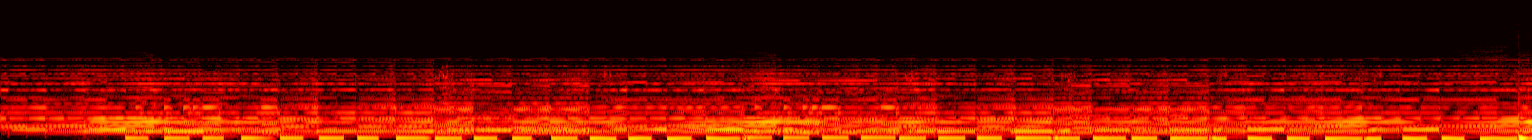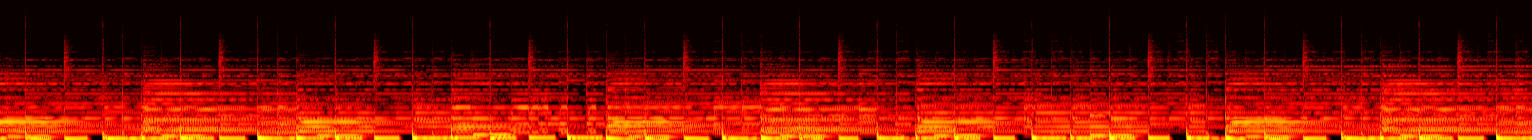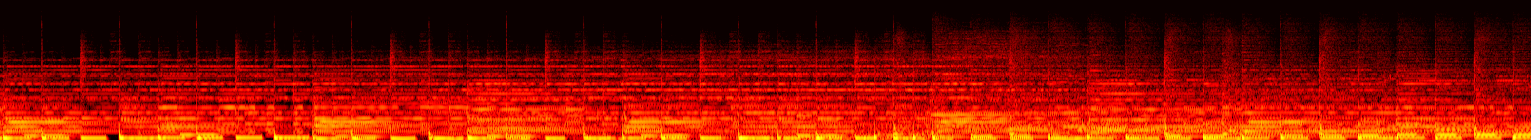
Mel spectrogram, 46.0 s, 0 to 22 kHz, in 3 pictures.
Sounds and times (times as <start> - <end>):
Music: 0.0 - 45.9.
